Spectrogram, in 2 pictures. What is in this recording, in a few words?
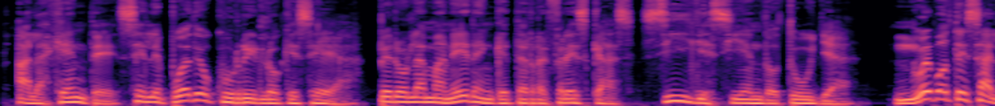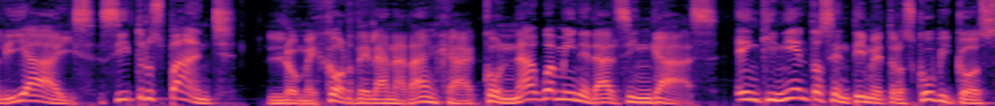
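M, Spanish Argentina, male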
